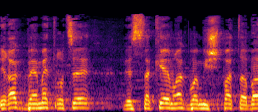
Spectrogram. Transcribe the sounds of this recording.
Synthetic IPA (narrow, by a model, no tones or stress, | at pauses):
iʁak̚be̞ːme̞t̪ʁo̞t͡se̞ | lesake̞mʁakbemiʃpat̪aba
